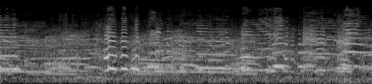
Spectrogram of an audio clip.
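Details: Swans wintering at Lake Hyoko in Agano City, Japan, photographed on 8 January 2022 among 2,628 birds; a crowded chorus of bugling honks with rising and falling inflections continues throughout.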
